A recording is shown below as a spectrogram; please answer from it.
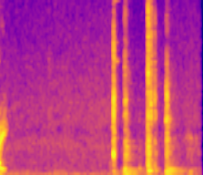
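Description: A child's short burst of laughter about a second in: four quick, sharp syllables.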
